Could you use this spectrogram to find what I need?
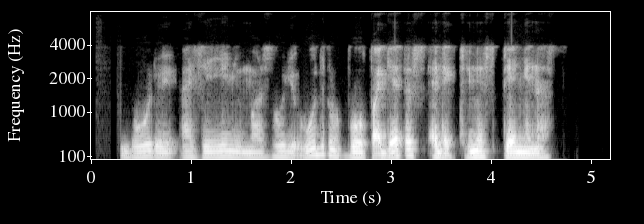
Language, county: Lithuanian, Telšiai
